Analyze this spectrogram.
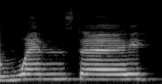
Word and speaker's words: Wednesday: this is difficult and it's got this D in it so it's wet Ness day ok so again if you say it as you spell it you've got weird nest day but we say Wednesday that's why it's a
